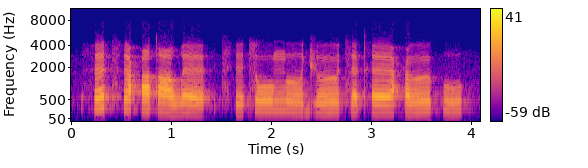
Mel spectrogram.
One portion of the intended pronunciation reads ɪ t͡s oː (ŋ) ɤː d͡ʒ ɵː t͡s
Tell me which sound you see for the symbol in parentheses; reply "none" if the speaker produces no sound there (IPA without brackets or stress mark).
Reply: ŋ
